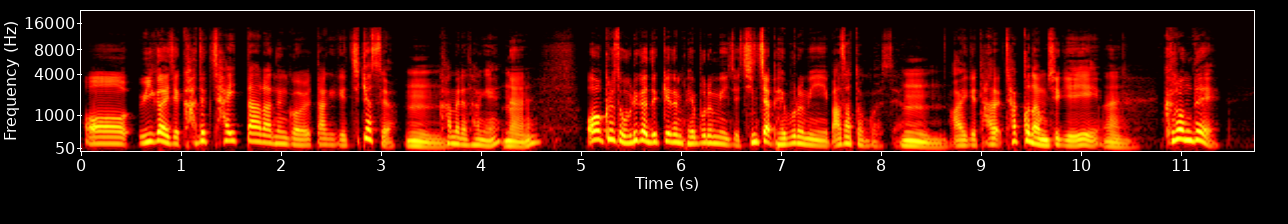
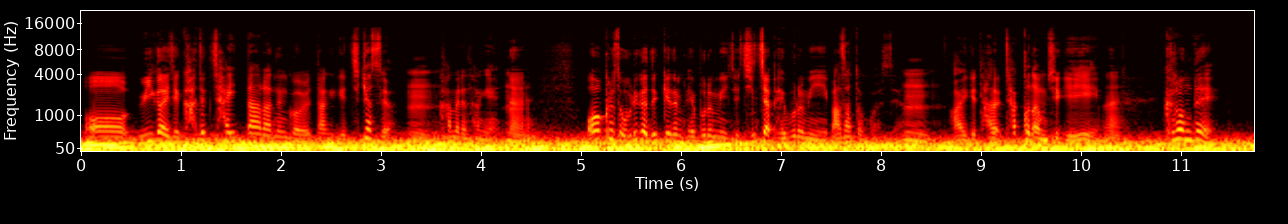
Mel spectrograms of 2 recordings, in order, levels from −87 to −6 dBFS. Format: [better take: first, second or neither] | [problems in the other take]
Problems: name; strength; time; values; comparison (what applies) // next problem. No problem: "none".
first | low rumble; loud; throughout; 5 dB below the speech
